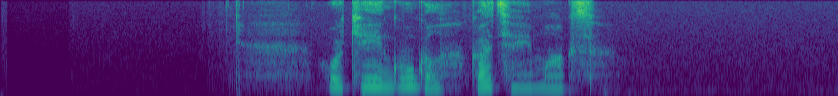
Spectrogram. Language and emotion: Russian, sad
